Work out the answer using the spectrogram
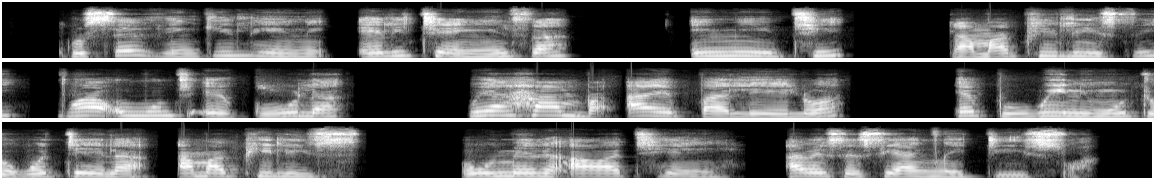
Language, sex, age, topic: North Ndebele, female, 36-49, health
